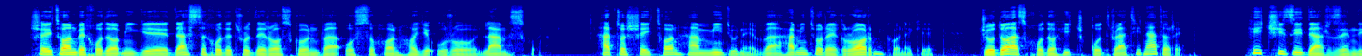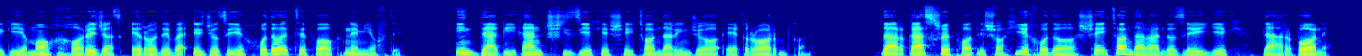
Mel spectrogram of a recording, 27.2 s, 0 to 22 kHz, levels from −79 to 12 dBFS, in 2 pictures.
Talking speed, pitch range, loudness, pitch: 135 wpm, 90-115 Hz, -28 LUFS, 95 Hz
